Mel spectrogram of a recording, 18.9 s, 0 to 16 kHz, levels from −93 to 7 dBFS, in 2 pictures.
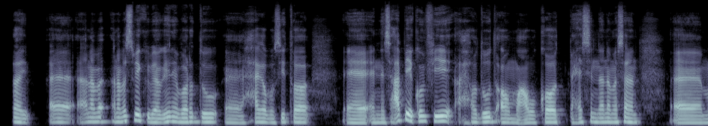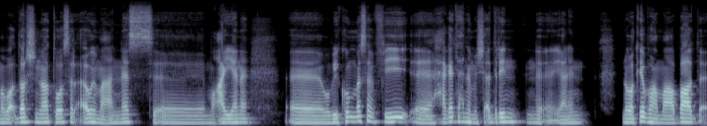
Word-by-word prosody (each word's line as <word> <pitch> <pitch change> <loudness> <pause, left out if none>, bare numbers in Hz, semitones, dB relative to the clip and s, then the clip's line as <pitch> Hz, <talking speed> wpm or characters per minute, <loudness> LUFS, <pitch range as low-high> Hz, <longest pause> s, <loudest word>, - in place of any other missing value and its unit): طيّب، 115 -4 -1 0.3
آآ 115 -1 -2
أنا 130 +2 0
ب 130 - -1 0.2
أنا 130 0 -1
بس 145 +2 -1
بيك 165 -7 +2
بيواجهني 120 +4 +1
برضه 125 0 0
آآ 105 -2 -4
حاجة 120 +3 -1
بسيطة 115 +1 -1 0.5
آآ، 105 0 0
إن 110 0 -2
ساعات 135 +9 +2
بيكون 150 -4 +4
في 145 0 +3
حدود 120 +5 -1
أو 115 0 +1
معوِّقات 110 +4 +1
بحيث 115 +5 -4
إن 120 -2 -2
أنا 120 0 +1
مثلًا 120 -1 0 0.4
آآ 100 0 +1
ما 105 +1 -3
باقدَرش 125 +4 +2
إن 120 - -1
أنا 115 - +4
أتواصَل 120 0 0
أوي 115 +1 +2
مع 95 -2 0
الناس 115 +4 -2
آآ 100 0 -4
معيّنة، 110 +3 +1 0.5
آآ 105 -1 0
وبيكون 110 +6 0
مثلًا 145 0 0
في 130 +1 +2
آآ 100 -2 -1
حاجات 120 +7 0
إحنا 130 -3 +1
مش 110 0 -4
قادرين 125 +2 0
ن 110 -1 -8
يعني 100 -1 -3
ن 105 +1 -8 0.5
نواكبها 115 +1 +3
مع 100 -1 +3
بعض، 115 +1 +5
115 Hz, 160 wpm, -22 LUFS, 105-125 Hz, 0.5 s, بعض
